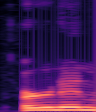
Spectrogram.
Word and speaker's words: Earnin: Download Earnin on the App Store or Google Play, spelled like earning money without the G.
